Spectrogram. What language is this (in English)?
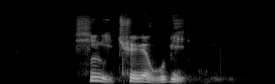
Chinese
